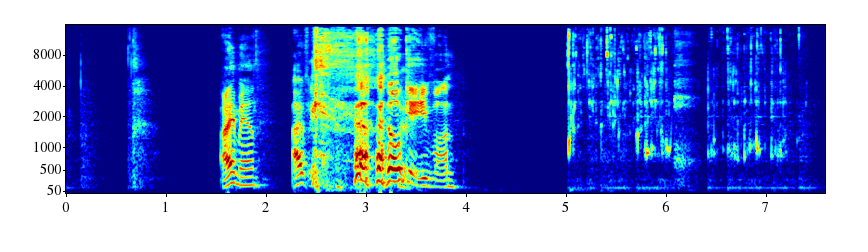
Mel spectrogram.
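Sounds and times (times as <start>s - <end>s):
speech: 1.6s - 4.0s
laughter: 2.5s - 3.5s
Kraken rum being poured into a glass: 5.0s - 7.5s.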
